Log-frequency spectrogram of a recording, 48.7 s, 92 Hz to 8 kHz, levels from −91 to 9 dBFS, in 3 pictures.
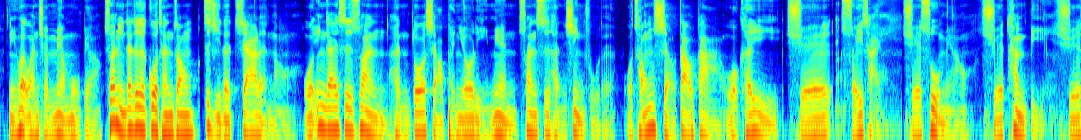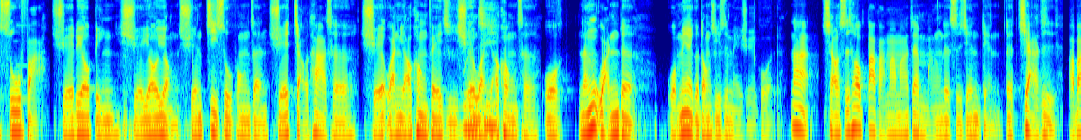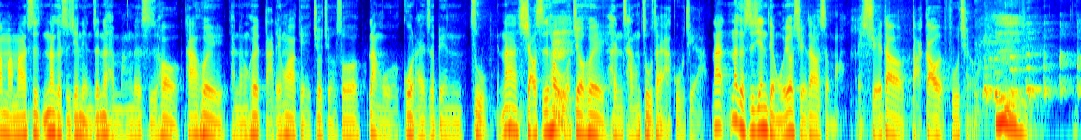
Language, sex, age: Chinese, male, 20-39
